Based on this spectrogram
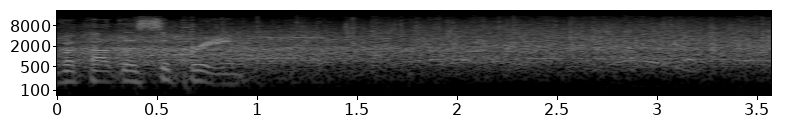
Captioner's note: cheering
